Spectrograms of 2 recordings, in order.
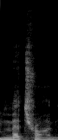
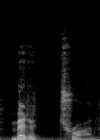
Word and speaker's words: Metatron: So whenever you hear like in the Bible that God is speaking, it's supposed to be Metron is speaking. Metron is the voice of God. Metatron.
